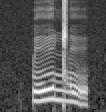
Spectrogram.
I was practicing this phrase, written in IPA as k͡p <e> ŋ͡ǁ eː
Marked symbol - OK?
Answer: no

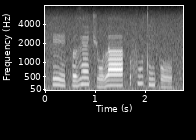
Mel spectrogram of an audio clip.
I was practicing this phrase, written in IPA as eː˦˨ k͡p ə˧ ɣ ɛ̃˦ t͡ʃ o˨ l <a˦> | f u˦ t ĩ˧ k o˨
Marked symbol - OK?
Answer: yes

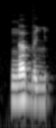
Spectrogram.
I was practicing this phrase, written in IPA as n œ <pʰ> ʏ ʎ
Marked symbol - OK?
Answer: no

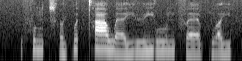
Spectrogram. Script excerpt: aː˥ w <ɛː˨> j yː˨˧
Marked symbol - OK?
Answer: yes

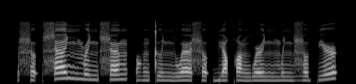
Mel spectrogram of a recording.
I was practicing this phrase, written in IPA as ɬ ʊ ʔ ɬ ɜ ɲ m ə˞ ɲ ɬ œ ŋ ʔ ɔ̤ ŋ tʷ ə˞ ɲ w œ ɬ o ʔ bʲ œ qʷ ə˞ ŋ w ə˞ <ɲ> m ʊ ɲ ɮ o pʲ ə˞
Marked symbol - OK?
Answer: yes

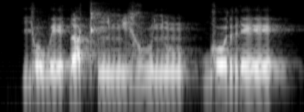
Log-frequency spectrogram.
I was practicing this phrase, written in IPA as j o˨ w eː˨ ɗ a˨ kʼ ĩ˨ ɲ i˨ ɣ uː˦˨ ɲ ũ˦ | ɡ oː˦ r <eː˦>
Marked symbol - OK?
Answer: yes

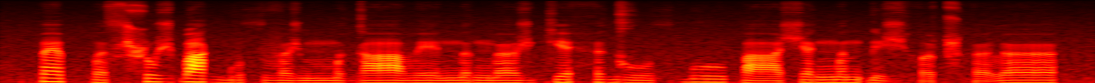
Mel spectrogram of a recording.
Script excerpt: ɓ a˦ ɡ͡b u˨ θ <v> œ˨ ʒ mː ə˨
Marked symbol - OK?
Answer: yes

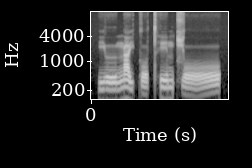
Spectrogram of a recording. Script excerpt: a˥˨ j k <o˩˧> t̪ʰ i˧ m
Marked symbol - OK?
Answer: yes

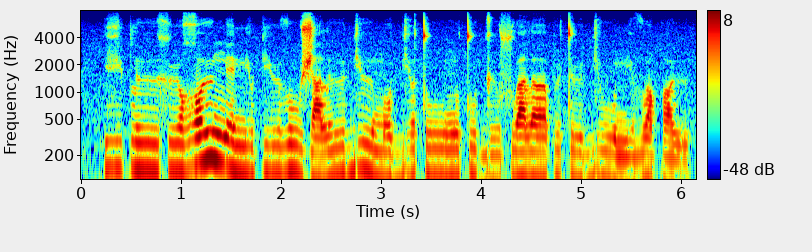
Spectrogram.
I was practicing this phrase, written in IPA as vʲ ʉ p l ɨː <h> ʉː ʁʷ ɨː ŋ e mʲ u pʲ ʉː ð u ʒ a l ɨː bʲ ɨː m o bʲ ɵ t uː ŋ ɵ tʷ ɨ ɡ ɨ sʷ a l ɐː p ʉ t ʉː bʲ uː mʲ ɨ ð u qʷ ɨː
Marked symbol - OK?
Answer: no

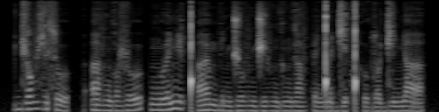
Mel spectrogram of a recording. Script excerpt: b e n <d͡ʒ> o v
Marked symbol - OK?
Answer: yes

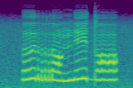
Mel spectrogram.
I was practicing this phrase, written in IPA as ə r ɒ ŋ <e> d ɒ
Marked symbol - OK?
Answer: yes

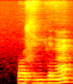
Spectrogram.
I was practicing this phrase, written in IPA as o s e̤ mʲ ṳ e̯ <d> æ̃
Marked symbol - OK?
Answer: no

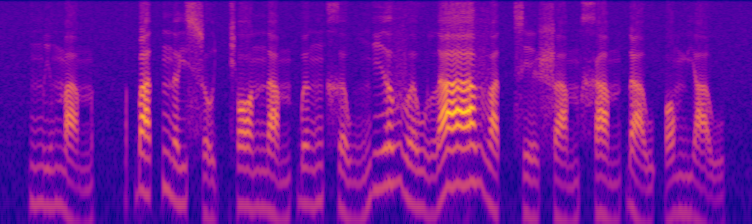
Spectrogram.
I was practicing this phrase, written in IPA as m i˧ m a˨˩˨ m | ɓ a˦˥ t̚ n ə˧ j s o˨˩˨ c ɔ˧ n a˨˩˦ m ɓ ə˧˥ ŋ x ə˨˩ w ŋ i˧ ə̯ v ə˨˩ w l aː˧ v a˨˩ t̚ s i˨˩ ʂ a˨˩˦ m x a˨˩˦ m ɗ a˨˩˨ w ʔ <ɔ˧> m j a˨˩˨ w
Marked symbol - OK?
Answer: yes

